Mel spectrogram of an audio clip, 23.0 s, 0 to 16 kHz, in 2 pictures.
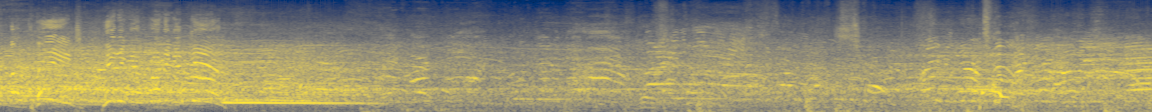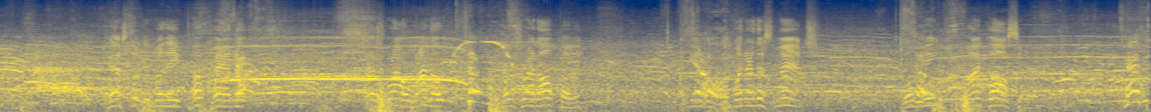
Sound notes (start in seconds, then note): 2.6 audience booing; 9.9 wrestlers grunting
